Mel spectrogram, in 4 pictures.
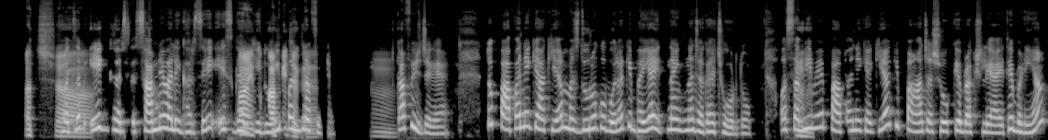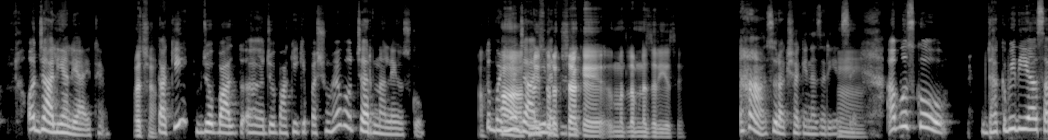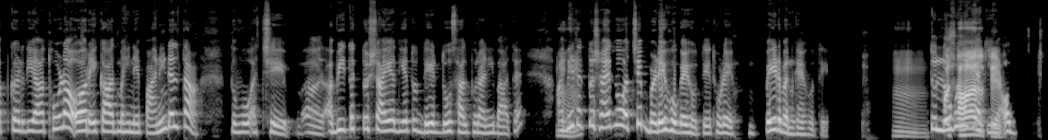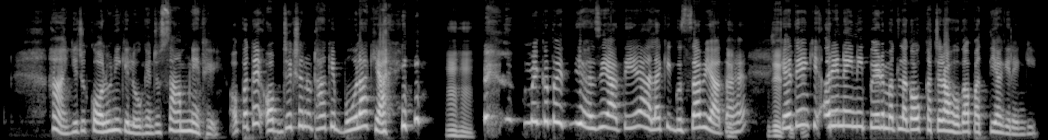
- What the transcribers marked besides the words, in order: tapping; in English: "ऑब्जेक्शन"; chuckle
- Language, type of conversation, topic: Hindi, podcast, शहर में हरियाली बढ़ाने के लिए क्या किया जाना चाहिए?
